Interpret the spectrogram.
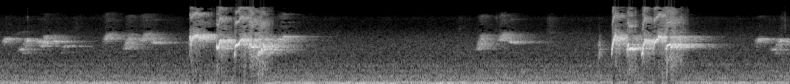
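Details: Red-whiskered bulbul, a caged Vietnamese fighting bird showing its combative display: short whistled notes lead into two loud bursts of fast, rich warbled phrases about four seconds apart, over a constant low background hum.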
